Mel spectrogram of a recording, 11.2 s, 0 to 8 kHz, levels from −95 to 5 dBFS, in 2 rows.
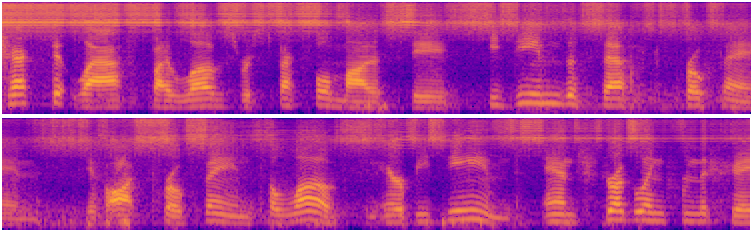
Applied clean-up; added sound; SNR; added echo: neural mask model RNNoise.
